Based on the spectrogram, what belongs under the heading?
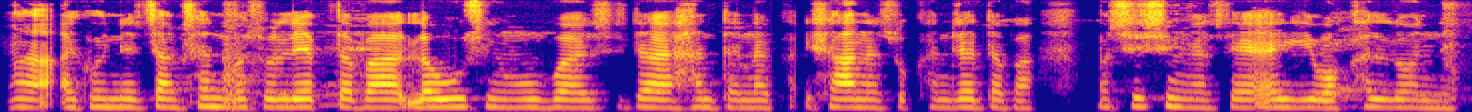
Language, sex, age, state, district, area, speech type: Manipuri, female, 18-30, Manipur, Senapati, rural, spontaneous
